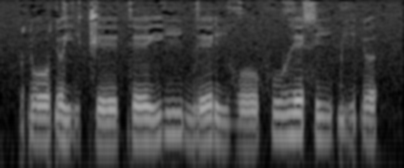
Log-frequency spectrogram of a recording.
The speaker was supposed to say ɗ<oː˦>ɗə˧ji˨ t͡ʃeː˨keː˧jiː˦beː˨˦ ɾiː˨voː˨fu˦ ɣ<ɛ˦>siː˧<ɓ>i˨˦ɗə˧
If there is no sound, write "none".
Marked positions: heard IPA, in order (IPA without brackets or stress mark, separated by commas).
oː˧, e˦, ɓ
